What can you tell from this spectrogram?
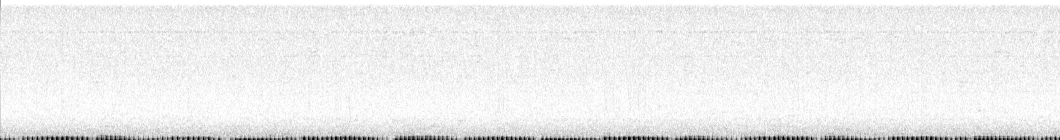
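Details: Steady cat purring, a deep buzzing rumble in repeated breath-length bursts, some slightly louder, continuing evenly throughout with nothing else audible.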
